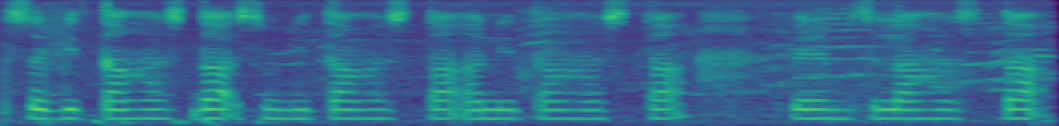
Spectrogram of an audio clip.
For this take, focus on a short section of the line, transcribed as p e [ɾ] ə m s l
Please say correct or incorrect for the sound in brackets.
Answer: correct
